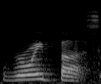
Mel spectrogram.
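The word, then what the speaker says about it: Rooibos: the next ingredient is called green Rory it's pronounced Roy bus it's spelled Roo I be us Nate to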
